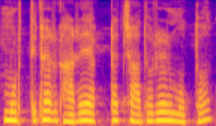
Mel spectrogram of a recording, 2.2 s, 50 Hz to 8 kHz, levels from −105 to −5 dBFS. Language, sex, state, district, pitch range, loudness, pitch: Bengali, female, West Bengal, Cooch Behar, 180-200 Hz, -15 LUFS, 195 Hz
